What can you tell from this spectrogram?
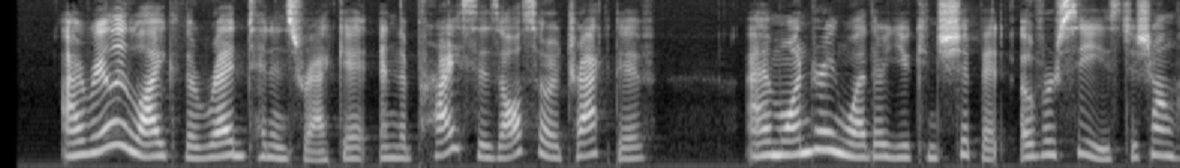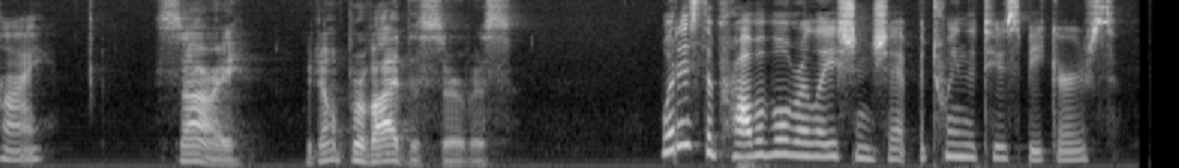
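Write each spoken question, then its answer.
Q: What is the probable relationship between the two speakers?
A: Customer and shop assistant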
